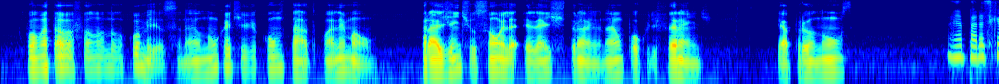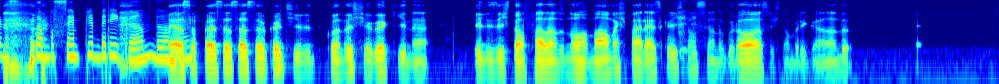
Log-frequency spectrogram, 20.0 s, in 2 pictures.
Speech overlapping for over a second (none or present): none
